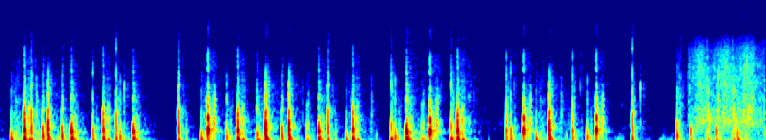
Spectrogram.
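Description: Stone blocks crunch as they are rapidly mined.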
